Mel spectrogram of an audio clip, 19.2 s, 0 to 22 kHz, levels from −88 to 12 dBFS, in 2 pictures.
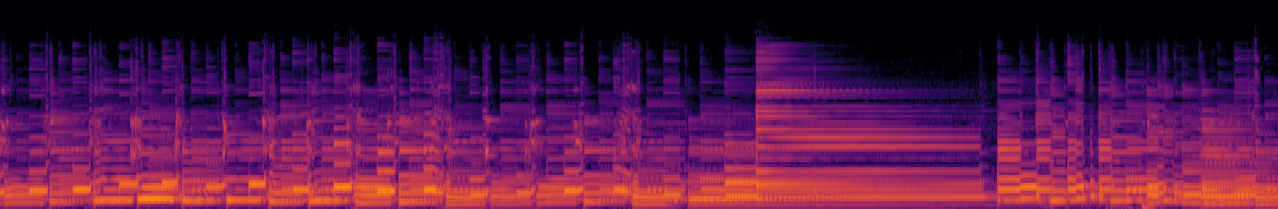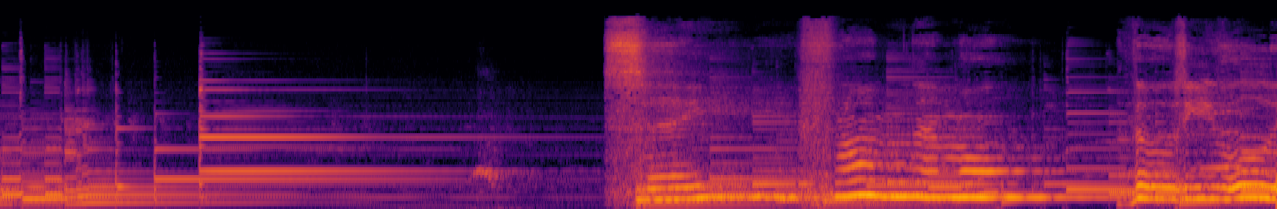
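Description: No technical faults can be heard anywhere in the audio. Nothing drops out, breaks up or is otherwise disturbed at any point.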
